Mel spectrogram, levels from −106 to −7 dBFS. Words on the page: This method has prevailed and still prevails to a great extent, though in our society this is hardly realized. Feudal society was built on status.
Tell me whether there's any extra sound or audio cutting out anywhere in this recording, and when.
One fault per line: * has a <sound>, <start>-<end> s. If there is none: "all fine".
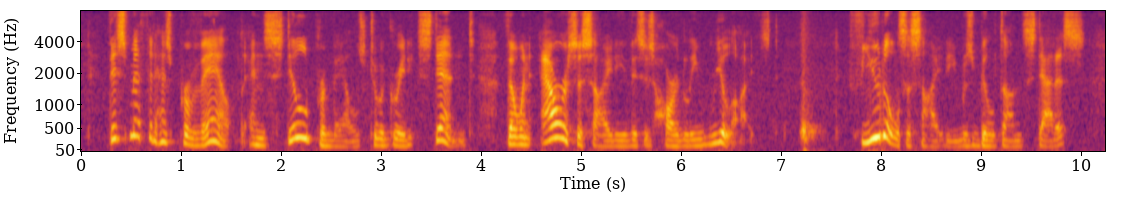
* has a whoosh, 7.2-7.5 s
